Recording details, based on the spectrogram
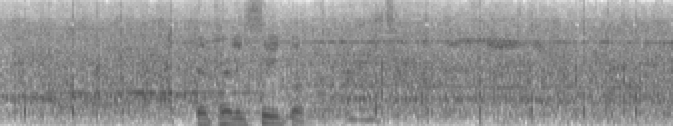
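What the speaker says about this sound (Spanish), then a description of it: "Otro aplauso a Mati." Studio audience applause for Mati, a five-year-old child percussionist, on a live TV programme, with steady clapping throughout while a voice speaks briefly over it.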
